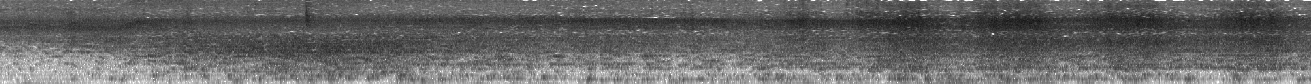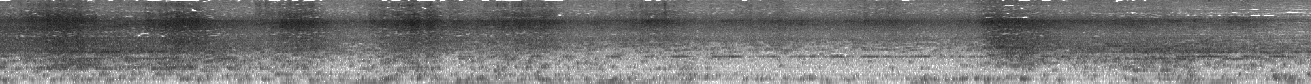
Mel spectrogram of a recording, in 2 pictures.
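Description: Machinery of a running peanut frying and processing line: a steady rushing noise, strongest in the high range, that pulses about once a second through the middle before easing off near the end.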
